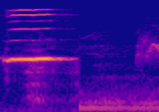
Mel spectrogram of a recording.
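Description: A cockatiel gives one clear, steady high whistle lasting about a quarter second, then a low hum and faint music fill the rest.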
